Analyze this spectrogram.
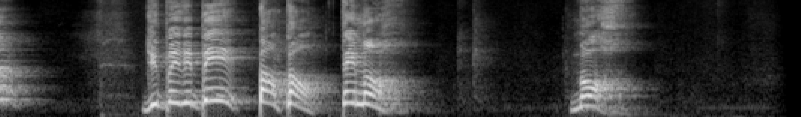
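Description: A young man shouts excitedly.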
